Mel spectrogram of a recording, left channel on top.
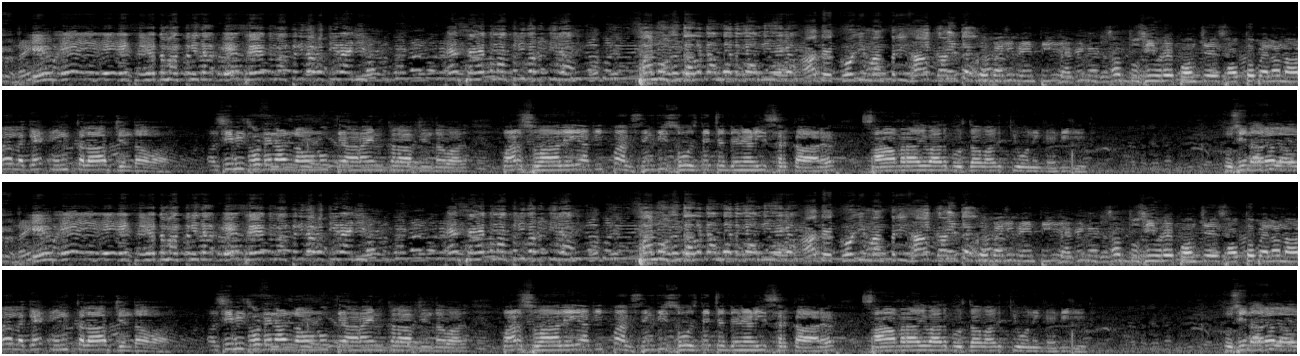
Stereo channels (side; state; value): both; identical; correlation 1.00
